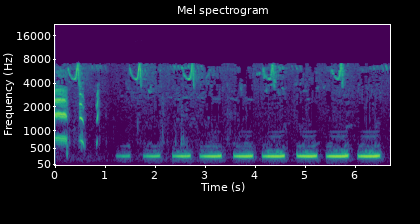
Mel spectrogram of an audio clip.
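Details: After a few brief chirps, a barred buttonquail sends out a steady run of deep, droning hoots. Each lasts about half a second and is evenly spaced, and the notes grow louder as the series goes on.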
